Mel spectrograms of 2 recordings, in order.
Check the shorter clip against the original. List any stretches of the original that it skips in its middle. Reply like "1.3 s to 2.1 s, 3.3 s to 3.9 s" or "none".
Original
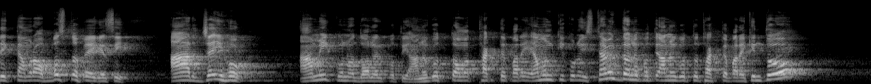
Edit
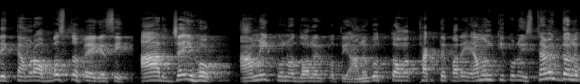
1.2 s to 1.5 s, 2.6 s to 2.9 s

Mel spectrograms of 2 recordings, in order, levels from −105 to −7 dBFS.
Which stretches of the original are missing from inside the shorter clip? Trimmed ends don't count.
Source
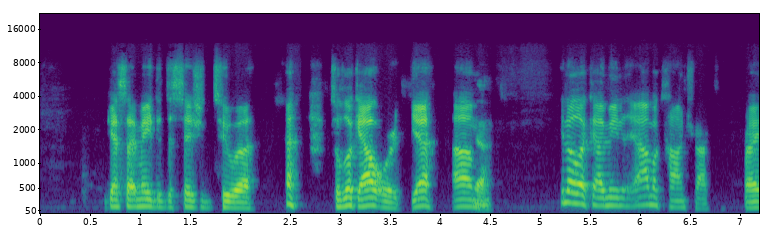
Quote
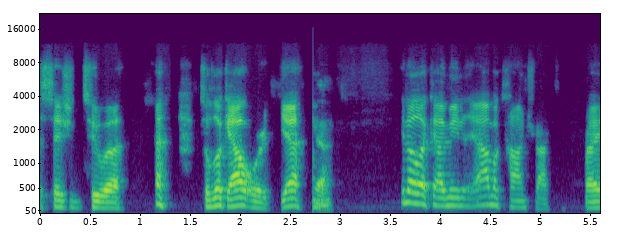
4.0 s to 4.3 s

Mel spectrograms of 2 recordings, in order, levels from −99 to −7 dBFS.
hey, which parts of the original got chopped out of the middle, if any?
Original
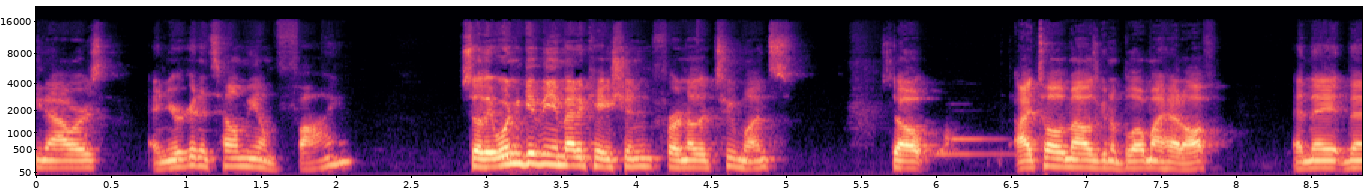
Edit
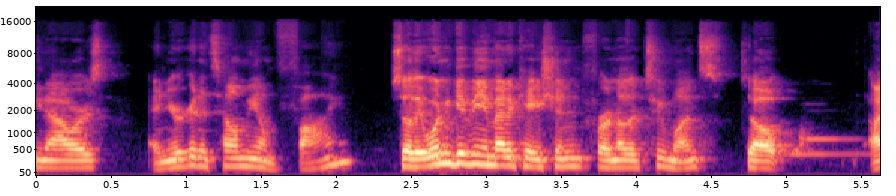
2.2 s to 2.7 s, 5.0 s to 5.5 s

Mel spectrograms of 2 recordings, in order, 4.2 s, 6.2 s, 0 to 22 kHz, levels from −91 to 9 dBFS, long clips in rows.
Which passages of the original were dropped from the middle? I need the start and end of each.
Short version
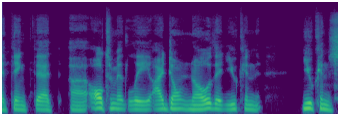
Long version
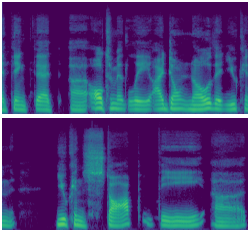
none

